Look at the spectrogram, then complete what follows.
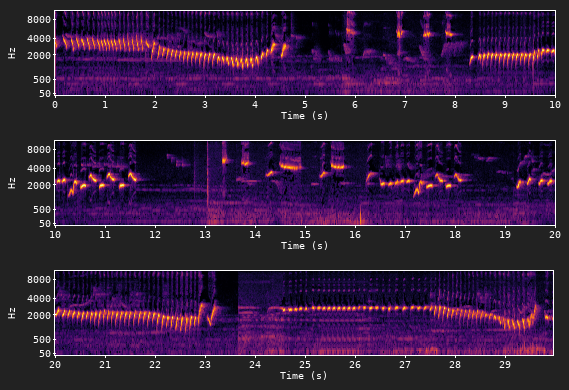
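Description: White-rumped shama giving four long rattling calls, each a rapid train of pulses that falls in pitch, between bursts of short sharp whistled notes. This is the agitated rattle keepers call 'kretekan', played to provoke other shamas into song.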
